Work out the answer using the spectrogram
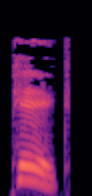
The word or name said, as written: pigg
